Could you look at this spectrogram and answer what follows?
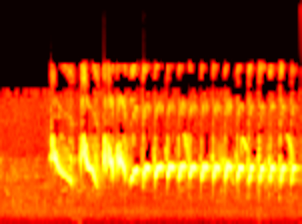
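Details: Champion white-eye singing on a songbird training recording: after a half-second hush, high sweeping whistles give way to a fast, even trill of about fourteen bright pulses.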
